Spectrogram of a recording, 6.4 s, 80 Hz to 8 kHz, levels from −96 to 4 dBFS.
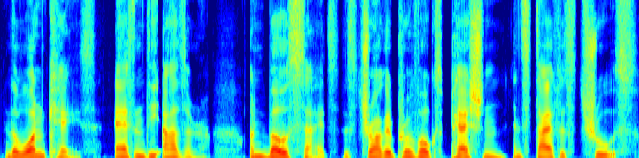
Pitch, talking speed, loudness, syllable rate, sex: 110 Hz, 170 wpm, -20 LUFS, 4.7 syllables/s, male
